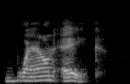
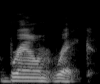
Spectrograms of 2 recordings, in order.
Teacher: they're just leaving out the r sound in both of those words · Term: omission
